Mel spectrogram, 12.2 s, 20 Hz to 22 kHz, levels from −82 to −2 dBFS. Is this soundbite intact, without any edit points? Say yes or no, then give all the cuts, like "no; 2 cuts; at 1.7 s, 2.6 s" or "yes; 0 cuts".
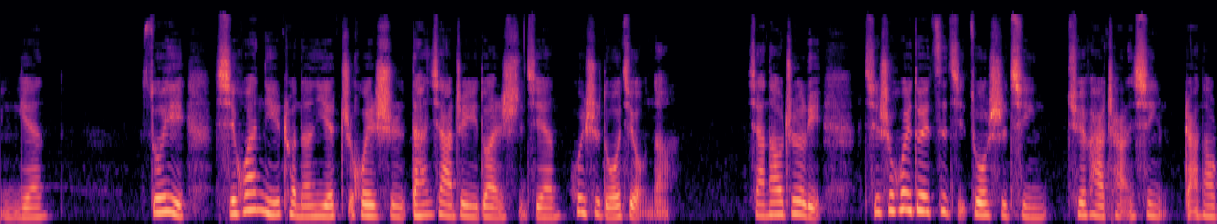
no; 1 cut; at 5.7 s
